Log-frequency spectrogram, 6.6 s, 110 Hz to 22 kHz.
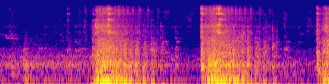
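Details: Toro CCR2450 snowblower, 141cc R-Tek two-stroke on mix gas, no-start complaint with a leak: catches in short rough bursts, dies, then fires briefly again; hard starting, cause not confirmed.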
